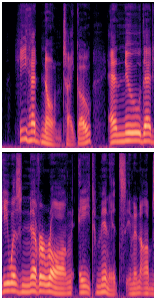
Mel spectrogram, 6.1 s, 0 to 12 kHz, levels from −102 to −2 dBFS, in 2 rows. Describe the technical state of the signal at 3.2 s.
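At 3.2 s the speech signal is intact, with no dropout, click, distortion or other fault to be heard at that moment.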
